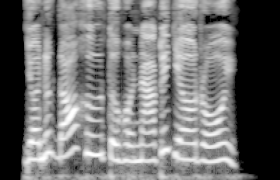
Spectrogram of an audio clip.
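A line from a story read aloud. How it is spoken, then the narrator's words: Cheerful ghostly voice. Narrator (Vietnamese): con ma khóc nhẹ Mytho hớn hở nói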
